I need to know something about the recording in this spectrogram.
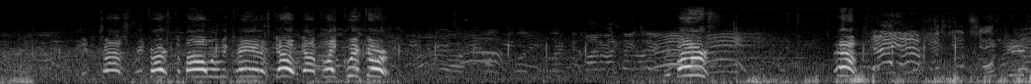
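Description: Young women and spectators shout and call out outdoors across an open field.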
